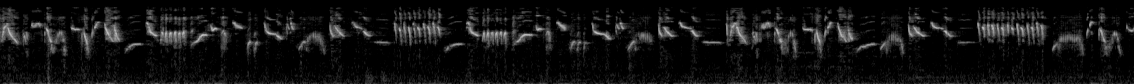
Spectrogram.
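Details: Long kenari isian canary song used as a master for training: repeated bursts of buzzy rattling trills alternating with clear rising and falling whistles, sustained nonstop over eleven seconds.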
